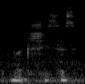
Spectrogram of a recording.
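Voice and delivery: soft secret whisper. Acted. Teacher hushing the class before the girl speaks, whispering. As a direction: lean in and whisper it. Hushed aside to children.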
